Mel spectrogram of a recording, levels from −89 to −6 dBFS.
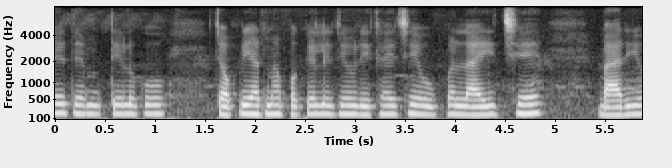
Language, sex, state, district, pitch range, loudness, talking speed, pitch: Gujarati, female, Gujarat, Valsad, 170-180 Hz, -17 LUFS, 130 wpm, 175 Hz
